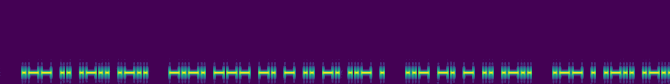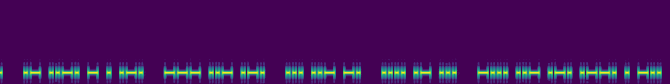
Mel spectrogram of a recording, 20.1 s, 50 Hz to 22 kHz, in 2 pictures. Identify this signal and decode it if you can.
Morse code, heard as a keyed tone, about 25 wpm, 600 Hz. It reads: WILL CONTINUE UNTIL WELL AFTER OUR SUN HAS BURPED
